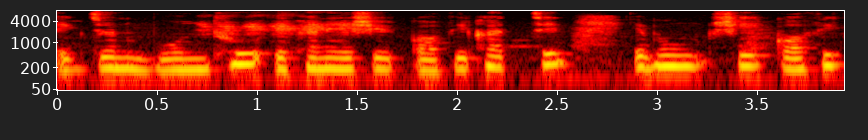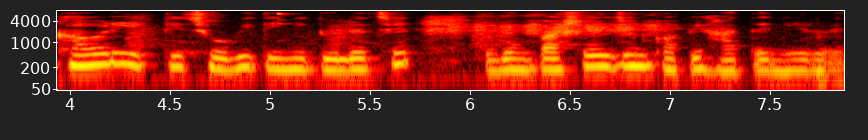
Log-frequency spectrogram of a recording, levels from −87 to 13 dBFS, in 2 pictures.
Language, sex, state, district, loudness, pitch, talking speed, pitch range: Bengali, female, West Bengal, Dakshin Dinajpur, -25 LUFS, 185 Hz, 150 wpm, 180-220 Hz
